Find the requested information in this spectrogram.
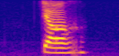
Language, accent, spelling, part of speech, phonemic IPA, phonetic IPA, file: Armenian, Eastern Armenian, ճաղ, noun, /t͡ʃɑʁ/, [t͡ʃɑʁ], Hy-ճաղ.ogg
- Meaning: 1. knitting needle 2. rod, bar (of a fence, gate, window, etc.) 3. baluster 4. each of the teeth of a comb, hackle 5. spoke of a wheel 6. each of the ribs of an umbrella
